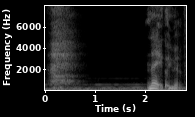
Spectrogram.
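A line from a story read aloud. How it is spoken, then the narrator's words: Sighing. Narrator (Chinese): 周炳坤叹了口气说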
